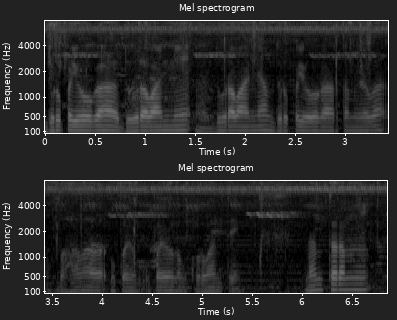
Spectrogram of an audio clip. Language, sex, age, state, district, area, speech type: Sanskrit, male, 18-30, Karnataka, Bagalkot, rural, spontaneous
